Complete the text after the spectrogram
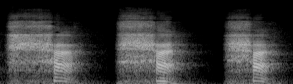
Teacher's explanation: Makhraj ha kecil dia di tengah tenggorokan. Dia karakternya seperti suara ular.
